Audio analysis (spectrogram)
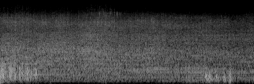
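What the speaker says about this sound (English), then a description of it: "now he's working on Kurt and Jen's driveway with the big snow blower" A big snow blower clearing a driveway during a blizzard, a continuous broadband engine roar and whoosh heard from a moderate distance, steady throughout with a slight bump near the end.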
